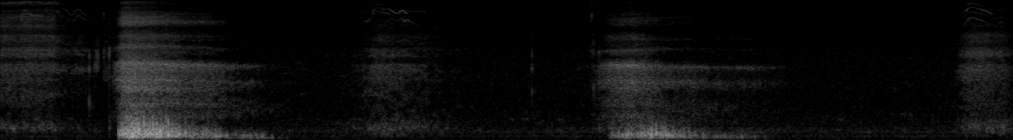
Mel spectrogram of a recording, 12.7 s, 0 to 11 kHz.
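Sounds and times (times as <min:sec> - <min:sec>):
slow deep breathing close to the microphone: 0:00.0 - 0:03.5, 0:07.4 - 0:09.8, 0:12.0 - 0:12.6.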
